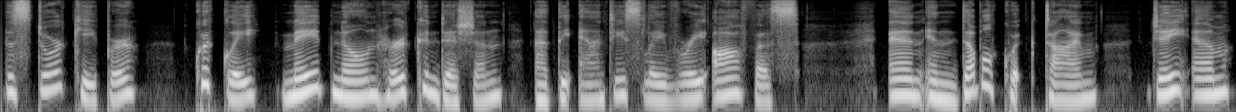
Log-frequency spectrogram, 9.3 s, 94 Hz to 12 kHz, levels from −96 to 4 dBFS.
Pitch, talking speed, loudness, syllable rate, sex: 190 Hz, 130 wpm, -18 LUFS, 4.3 syllables/s, female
